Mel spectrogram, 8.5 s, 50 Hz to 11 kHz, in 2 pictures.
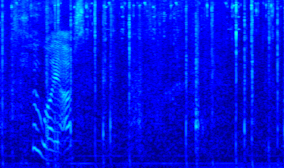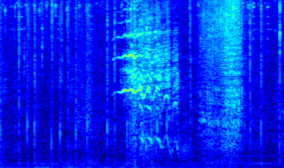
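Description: Roach, the horse in The Witcher 3, clip-clops along a path in steady hoofbeats, with short whinnies near the start and end and a low in-game ambience underneath; no voice sounds over the hooves.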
